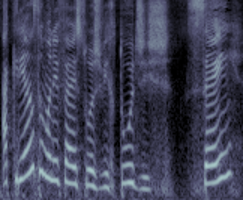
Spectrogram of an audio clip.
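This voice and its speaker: High-voiced woman teaching a class. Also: slow pace. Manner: lively, acts out children and mothers. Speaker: teacher of a psychology course. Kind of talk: lecture to a class.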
